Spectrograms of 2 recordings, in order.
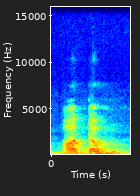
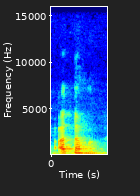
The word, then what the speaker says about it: अतः: एक और देखिए, अतः, अतः विसर्ग की जगह पे हम किसका उच्चारण कर रहे हैं, ह व्यंजन का उच्चारण कर रहे हैं, अतः।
